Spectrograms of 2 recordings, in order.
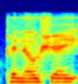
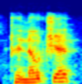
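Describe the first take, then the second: First: The final T is soft. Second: The final T is hard. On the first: The speaker calls it right. "It's a soft T" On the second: The speaker calls it wrong. "it's spelled like you would think it's Pinochet"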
